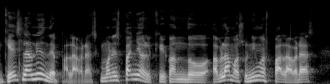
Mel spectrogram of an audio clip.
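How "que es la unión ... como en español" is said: ordinary delivery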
